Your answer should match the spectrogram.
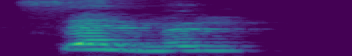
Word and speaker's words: Sandman: The word sand and man. You put them together. Now put them together. – Sandman.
